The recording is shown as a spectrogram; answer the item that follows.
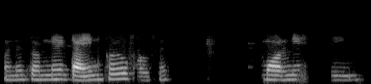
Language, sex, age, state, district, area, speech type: Gujarati, female, 30-45, Gujarat, Kheda, urban, conversation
